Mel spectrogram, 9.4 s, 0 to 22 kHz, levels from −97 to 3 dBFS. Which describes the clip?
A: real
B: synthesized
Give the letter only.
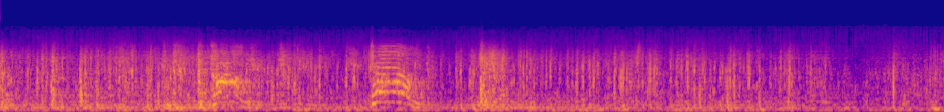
B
